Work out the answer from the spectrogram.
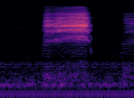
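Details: Wild barn owl nestling in a nest box, standing on a mouse and resting: one harsh, broad hissing screech of about half a second, with a faint start of a second hiss at the end, over a low steady hum.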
